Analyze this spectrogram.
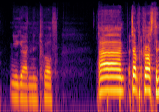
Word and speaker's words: Newgarden: And then Newnoffen got 316th for 12th. Say his name properly so we don't get done for Just wait. defamation. Yeah, so it's Newgarden in 12th.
